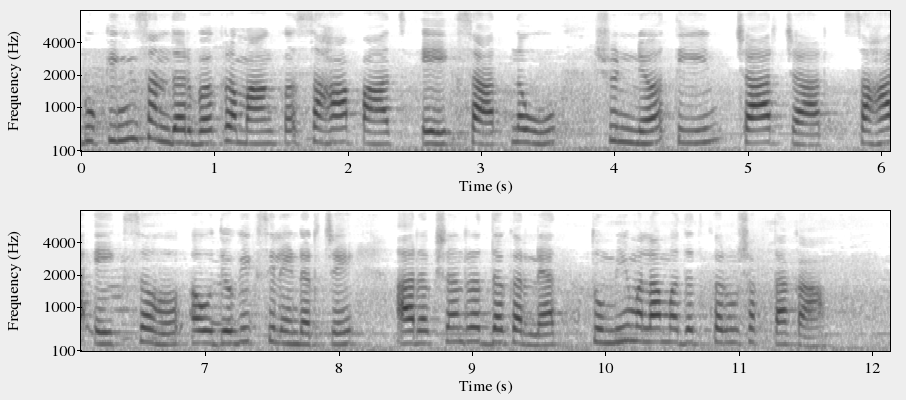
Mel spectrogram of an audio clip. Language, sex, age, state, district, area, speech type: Marathi, female, 30-45, Maharashtra, Kolhapur, rural, read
